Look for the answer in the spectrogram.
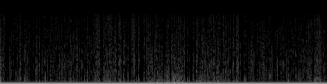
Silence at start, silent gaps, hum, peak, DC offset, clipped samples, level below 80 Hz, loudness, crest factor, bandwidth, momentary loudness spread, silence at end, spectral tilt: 0 s; none; none; -22 dBFS; 4%; under 0.1%; -50 dBFS; -49 LUFS; 18 dB; 14 kHz; 5 LU; 0 s; -3.5 dB/octave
